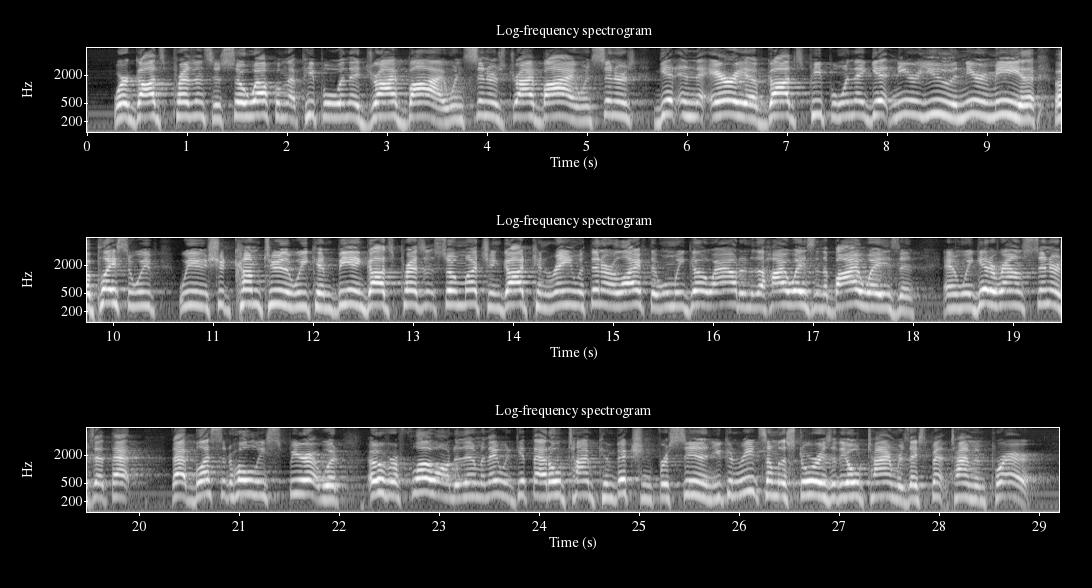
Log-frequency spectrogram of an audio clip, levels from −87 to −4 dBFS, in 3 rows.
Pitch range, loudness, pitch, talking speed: 255-285 Hz, -14 LUFS, 270 Hz, 230 wpm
